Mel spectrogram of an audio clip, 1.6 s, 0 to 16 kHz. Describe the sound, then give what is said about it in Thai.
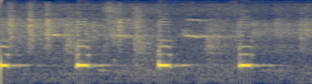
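A coppersmith barbet calls in a steady series of five clear, metallic 'pong' notes, evenly spaced about every 0.4 seconds, fairly loud over faint background hiss. “แต่ว่าตีทองเสียงจะเป็นอีกแบบหนึ่งเสียงตีทองมันจะดังป้งป้งเหมือนเหมือนคนตีเหล็กอะฮะเขาก็เลยเรียกว่านกตีทองอันนี้คือเสียงนกตีทองนะคะ”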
